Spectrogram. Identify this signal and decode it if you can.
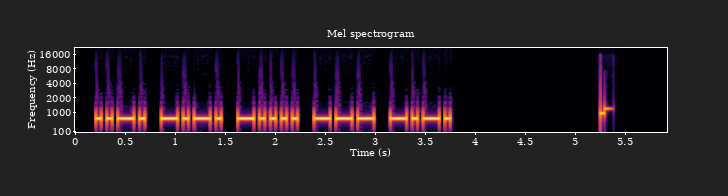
Morse code, heard as a keyed tone, about 22 wpm, 700 Hz. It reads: FC6OC
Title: Code Groups - 5 Letter:Numbers - 22wpm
